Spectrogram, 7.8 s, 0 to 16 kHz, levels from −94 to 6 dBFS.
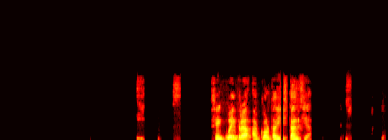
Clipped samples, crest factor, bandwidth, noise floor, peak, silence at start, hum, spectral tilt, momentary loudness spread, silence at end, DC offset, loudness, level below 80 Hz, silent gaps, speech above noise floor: under 0.1%; 22 dB; 7.4 kHz; under -90 dBFS; -2 dBFS; 2.75 s; none; -6 dB/octave; 9 LU; 1.55 s; under 0.1%; -18 LUFS; -62 dBFS; 2.91-3.12 s, 3.23-3.45 s, 3.63-4.21 s; over 73 dB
